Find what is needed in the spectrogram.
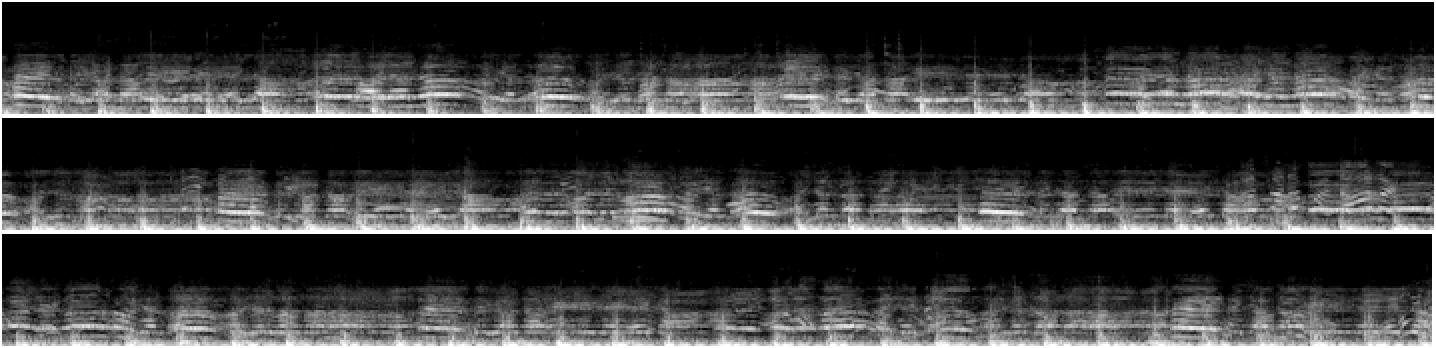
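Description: Apache ceremonial song: voices chanting together over a quick, steady drumbeat, with crowd noise.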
